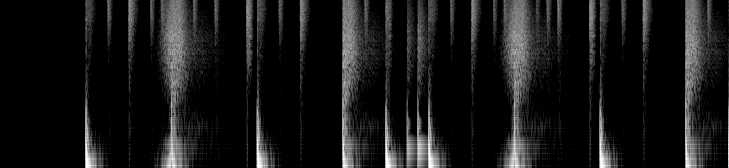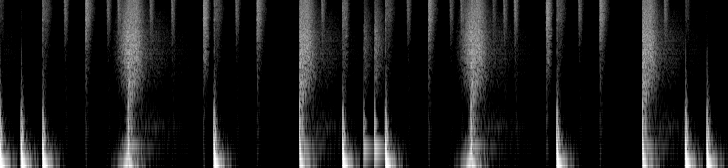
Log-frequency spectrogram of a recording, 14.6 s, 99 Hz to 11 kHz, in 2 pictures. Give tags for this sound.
140; beat; bpm; drum; Dubstep; free; good; loop; mastering; mix; quality

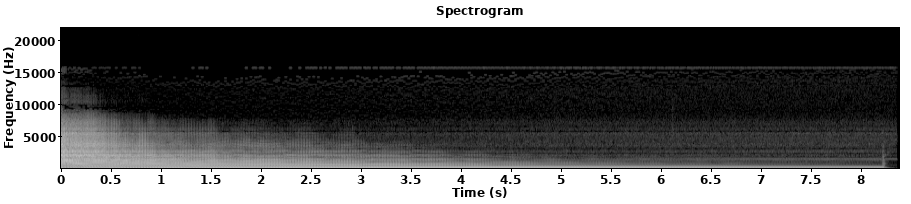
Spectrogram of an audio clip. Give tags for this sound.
amp; chords; distortion; guitar; miniamp; power-chords

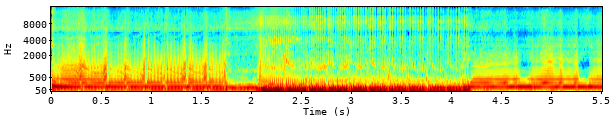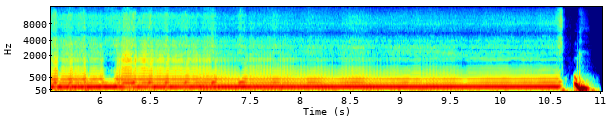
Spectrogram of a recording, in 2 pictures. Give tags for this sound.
Bass; Beatbox

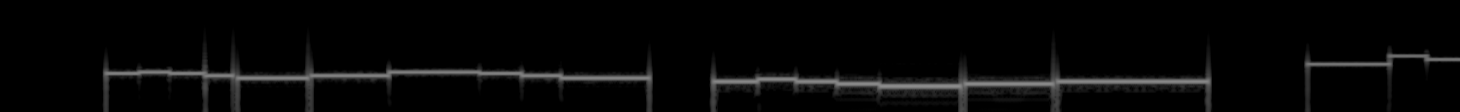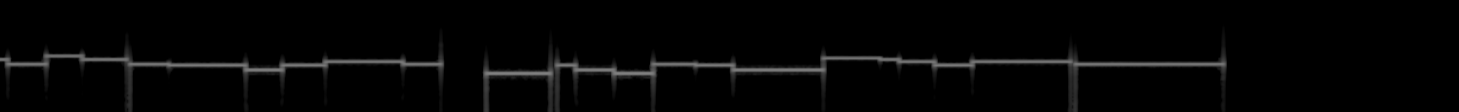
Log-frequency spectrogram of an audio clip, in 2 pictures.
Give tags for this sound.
vintage; melody; synth; sequence

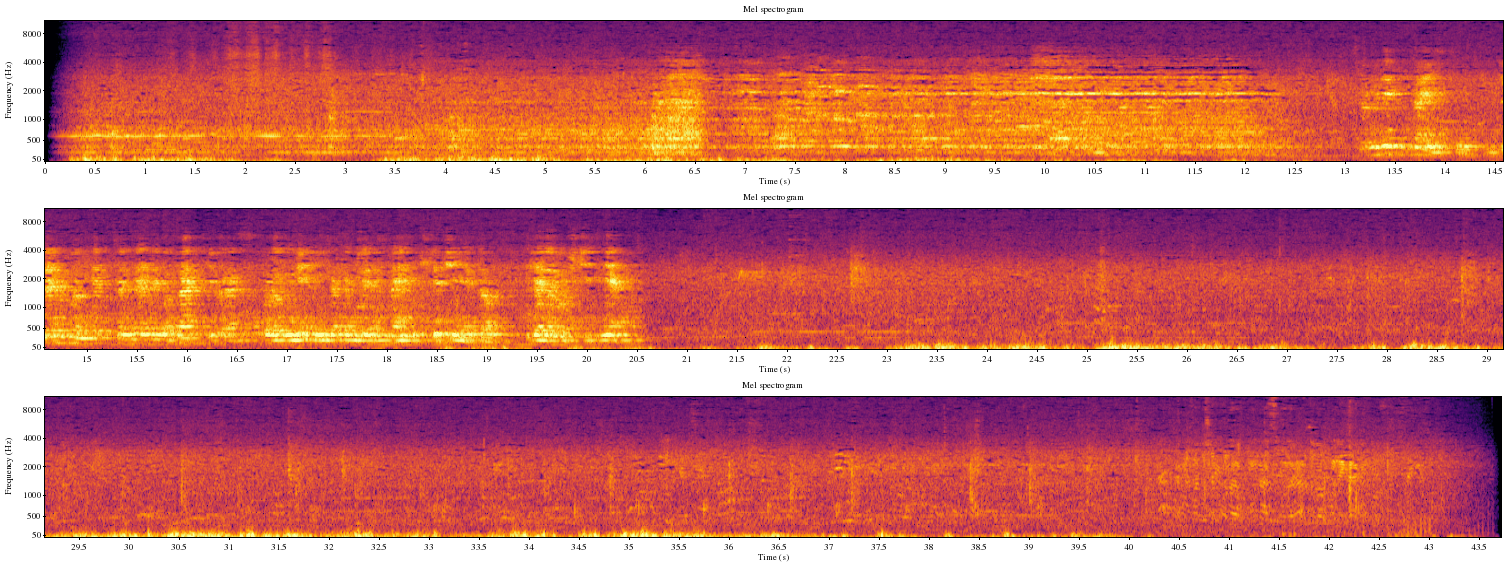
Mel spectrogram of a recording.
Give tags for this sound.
field-recording; solidarnosc; wind

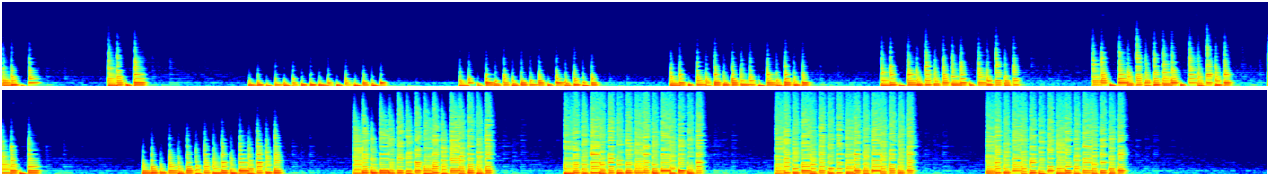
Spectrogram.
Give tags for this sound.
arp; arpeggiator; arpeggio; computer; cool; cpu; error; flash; melodies; menu; message; option; signal; success; synth; warning

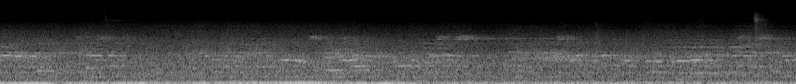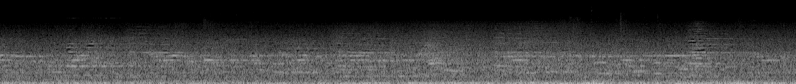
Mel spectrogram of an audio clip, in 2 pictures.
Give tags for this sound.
East; heavy; Middle; skyline; traffic; city

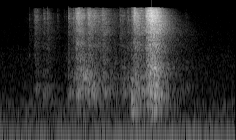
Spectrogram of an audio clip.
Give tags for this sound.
spoon; knife; cutrlery; kitchen; drawer

